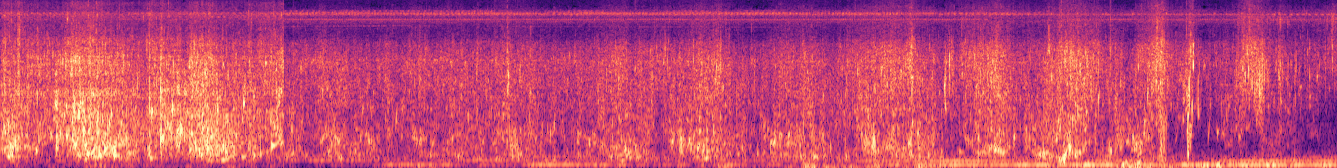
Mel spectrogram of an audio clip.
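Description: A person wading through a shallow river, the water splashing around the legs with each stride: loud close splashing for the first few seconds, then softer sloshing steps that come nearer toward the end.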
